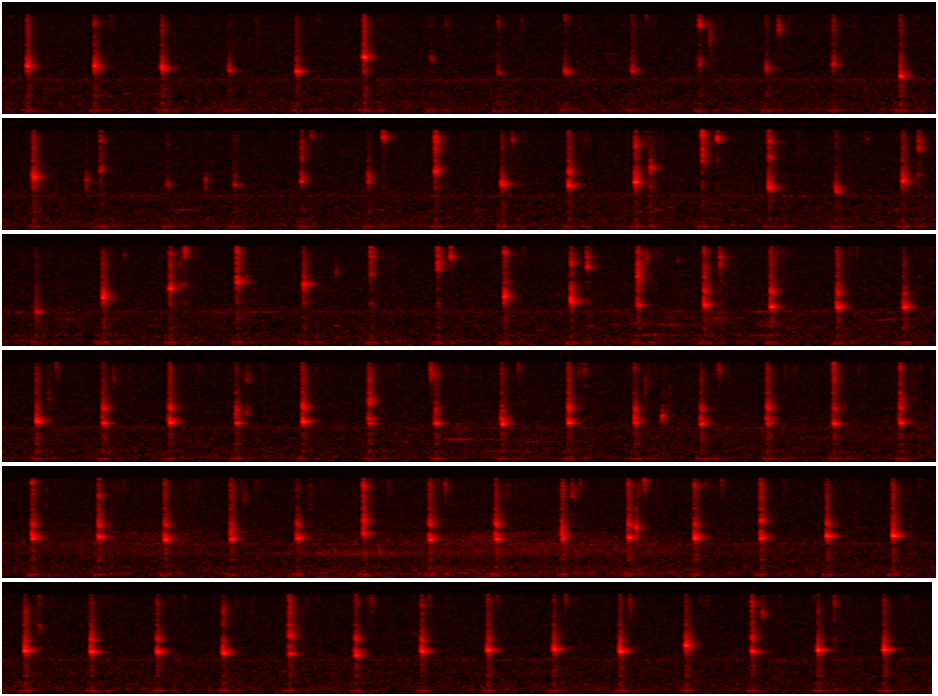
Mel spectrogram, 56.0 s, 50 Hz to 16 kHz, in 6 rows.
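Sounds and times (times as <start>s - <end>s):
water dripping from tap: 0.2s - 55.8s.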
